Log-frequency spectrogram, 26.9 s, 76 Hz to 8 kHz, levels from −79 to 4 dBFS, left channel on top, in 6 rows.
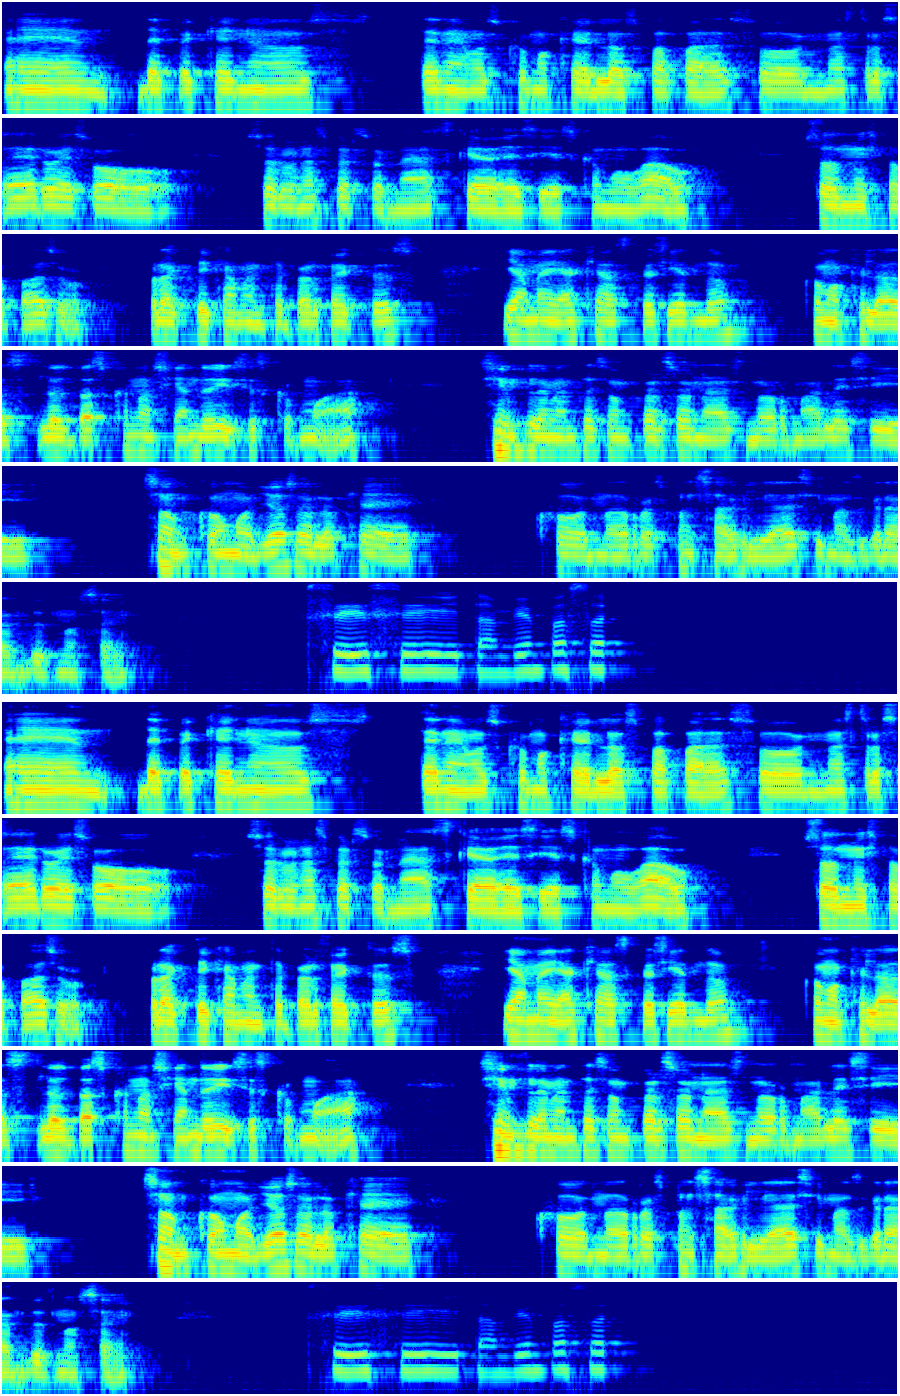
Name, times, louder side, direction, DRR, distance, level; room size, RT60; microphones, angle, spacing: voice 1, 0.0-1.7 2.1-5.3 5.7-7.9 8.5-9.4 9.7-11.0 11.5-12.7 13.0-15.2 15.8-18.1 18.6-20.0 20.6-23.0, right 3 dB, 45° right, 0.6 m, -30 dB
voice 2, 23.9-25.4, left 1 dB, 90° left, 1.0 m, -40 dB
20.0 x 10.0 x 2.7 m
head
